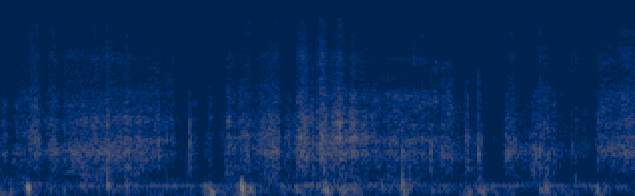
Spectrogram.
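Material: Plastic.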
